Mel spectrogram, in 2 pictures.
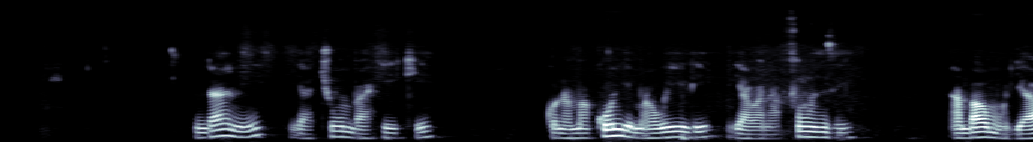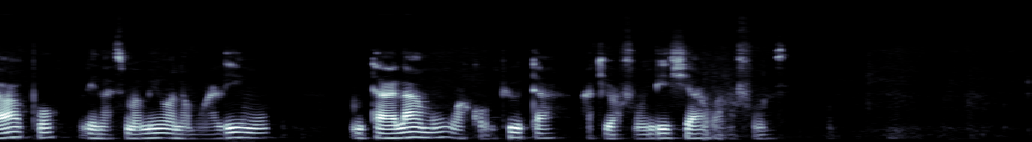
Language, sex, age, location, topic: Swahili, male, 36-49, Dar es Salaam, education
